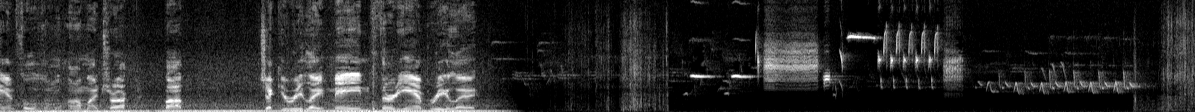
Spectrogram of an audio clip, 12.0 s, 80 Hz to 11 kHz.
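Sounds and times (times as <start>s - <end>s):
small birds chirping: 3.1s - 11.6s.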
